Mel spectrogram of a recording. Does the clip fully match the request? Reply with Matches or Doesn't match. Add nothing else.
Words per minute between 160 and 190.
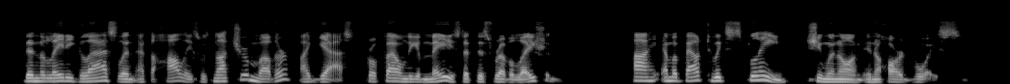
Matches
